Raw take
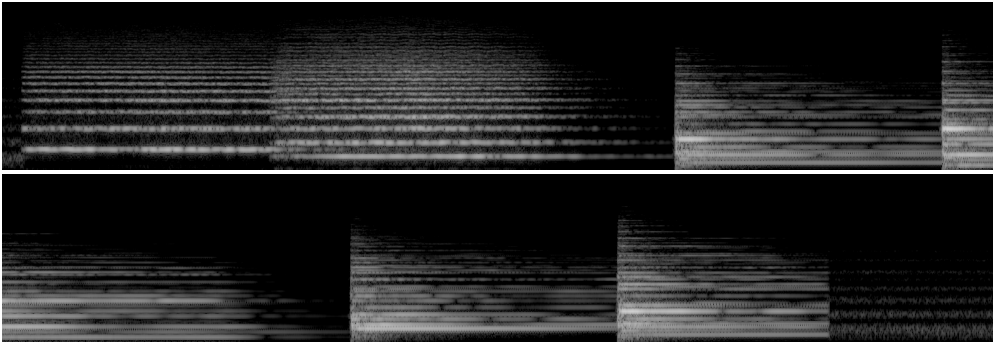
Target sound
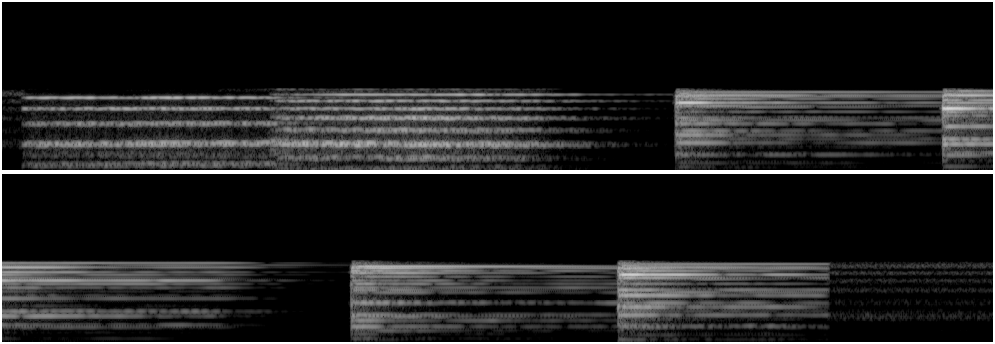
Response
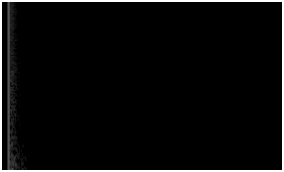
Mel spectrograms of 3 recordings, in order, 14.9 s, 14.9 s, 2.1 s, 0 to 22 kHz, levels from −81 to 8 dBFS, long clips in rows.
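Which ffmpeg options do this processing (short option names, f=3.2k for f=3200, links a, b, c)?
-filter_complex "[0:a]asplit=3[a][b][c];[a]afade=t=out:st=1.6:d=0.02[d];[b]asubboost=boost=10:cutoff=150,afade=t=in:st=1.6:d=0.02,afade=t=out:st=4.12:d=0.02[e];[c]afade=t=in:st=4.12:d=0.02[f];[d][e][f]amix=inputs=3:normalize=0,lowpass=f=2.2k:t=q:w=0.5098,lowpass=f=2.2k:t=q:w=0.6013,lowpass=f=2.2k:t=q:w=0.9,lowpass=f=2.2k:t=q:w=2.563,afreqshift=-2600,equalizer=f=490:w=0.33:g=9,volume=-2.5dB"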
